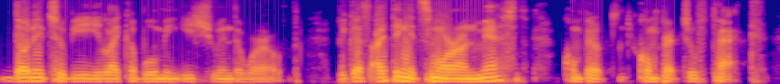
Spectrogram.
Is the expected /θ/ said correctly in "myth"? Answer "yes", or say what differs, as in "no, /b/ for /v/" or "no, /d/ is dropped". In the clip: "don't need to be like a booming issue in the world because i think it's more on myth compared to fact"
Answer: no, /s/ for /θ/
